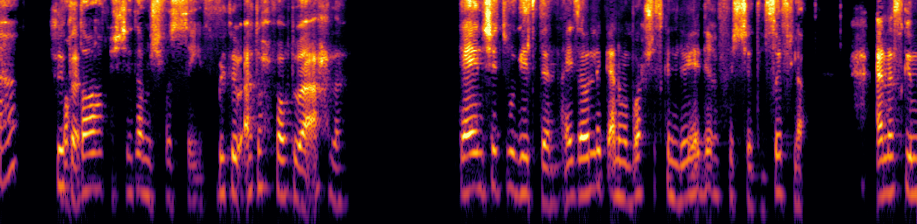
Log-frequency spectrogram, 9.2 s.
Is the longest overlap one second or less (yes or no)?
yes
